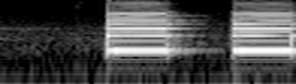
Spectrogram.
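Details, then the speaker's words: Dell laptop: loud steady beeps at power-on until Windows starts and again at shutdown, caused by failing motherboard CMOS battery; replacing battery stops it. "Ó, aí você liga ele. Ele dá esse bip. Aí quando ele inicia o Windows, ele para."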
